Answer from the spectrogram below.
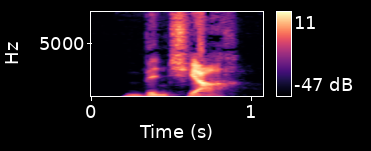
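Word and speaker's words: Bintje: Bart told me that the Dutch potatoes I was talking about in the August 2011 Science News are not pronounced Binchi, they are pronounced Binchya, A as in again.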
